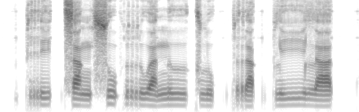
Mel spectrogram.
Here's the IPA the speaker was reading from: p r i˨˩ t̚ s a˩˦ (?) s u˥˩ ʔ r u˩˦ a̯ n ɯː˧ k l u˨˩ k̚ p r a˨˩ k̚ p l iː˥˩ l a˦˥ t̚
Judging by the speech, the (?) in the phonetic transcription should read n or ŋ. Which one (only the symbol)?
ŋ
